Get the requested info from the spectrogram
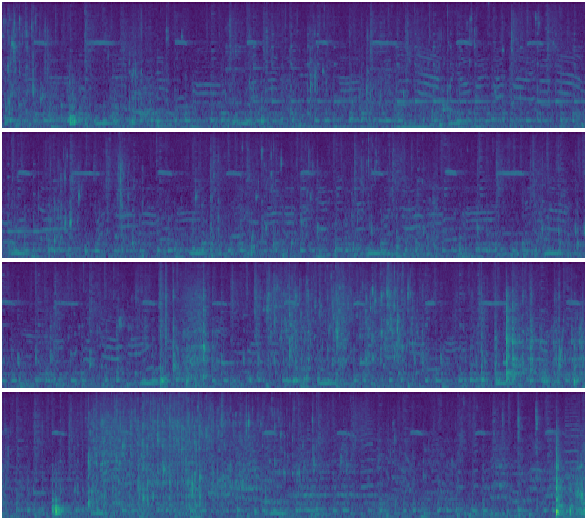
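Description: Background music with a steady beat, over water sloshing and dripping as tilapia pieces are rinsed and lifted by hand from a basin of water; the water and handling sounds grow louder in the second half, with a few short knocks.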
